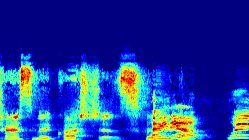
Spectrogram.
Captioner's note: laughs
